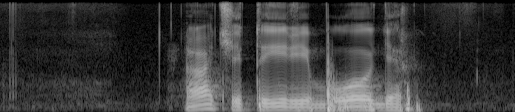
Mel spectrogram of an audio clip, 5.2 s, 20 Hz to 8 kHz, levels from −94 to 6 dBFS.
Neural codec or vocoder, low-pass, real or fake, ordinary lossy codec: none; 7.2 kHz; real; none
